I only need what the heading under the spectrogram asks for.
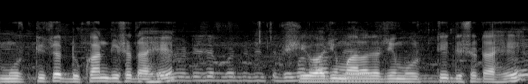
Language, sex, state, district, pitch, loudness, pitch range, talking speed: Marathi, male, Maharashtra, Washim, 140 Hz, -17 LUFS, 135-160 Hz, 100 wpm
